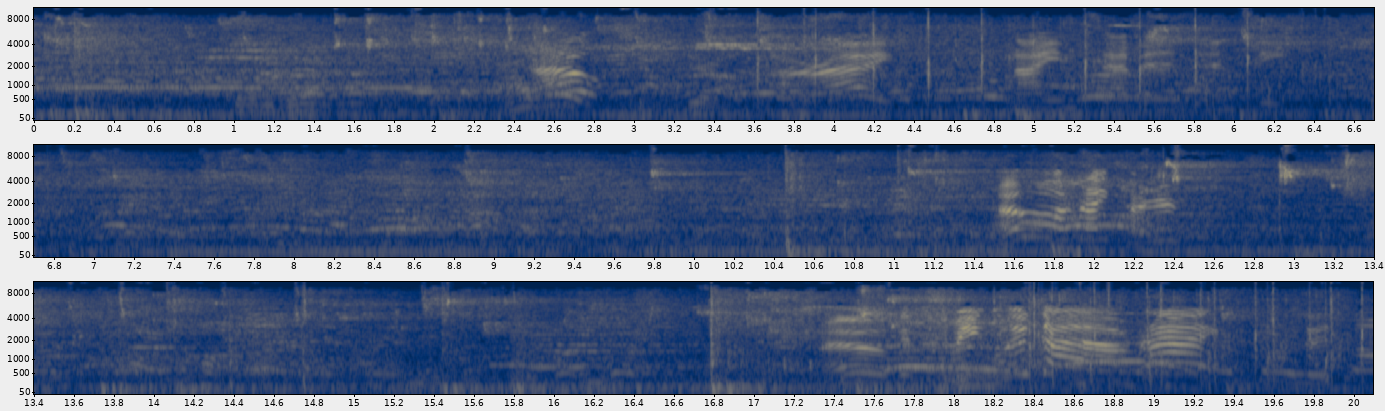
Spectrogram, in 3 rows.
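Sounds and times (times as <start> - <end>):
players shouting: 0.0 - 5.8, 6.9 - 19.5.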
